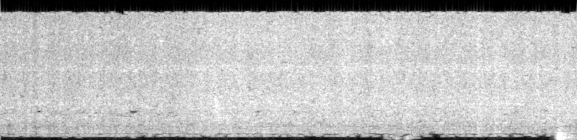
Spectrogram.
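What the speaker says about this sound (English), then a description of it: "I'm going to throw in my fiddleheads and saute them. That's the sound you want to hear when your oil is ready." Fiddleheads sauteing in hot oil in a pan, a steady bright sizzle hissing continuously at close range, with a small clatter near the end.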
